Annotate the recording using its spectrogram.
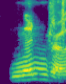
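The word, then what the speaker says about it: ngöndro: Nundro practice starts with NG O. Nundro. It's in the back of your throat.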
